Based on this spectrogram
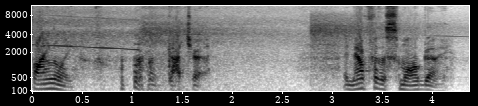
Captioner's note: chuckles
